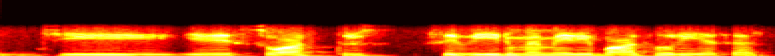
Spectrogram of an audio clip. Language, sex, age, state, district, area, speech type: Hindi, male, 18-30, Madhya Pradesh, Gwalior, urban, conversation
